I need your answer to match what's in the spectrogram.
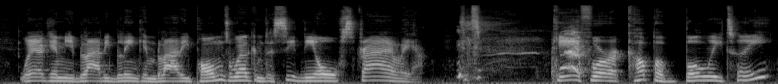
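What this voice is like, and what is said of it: American's fake Australian accent, New Zealandish. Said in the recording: “my impression of an American doing an Australian accent, which is actually pretty much New Zealandish”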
